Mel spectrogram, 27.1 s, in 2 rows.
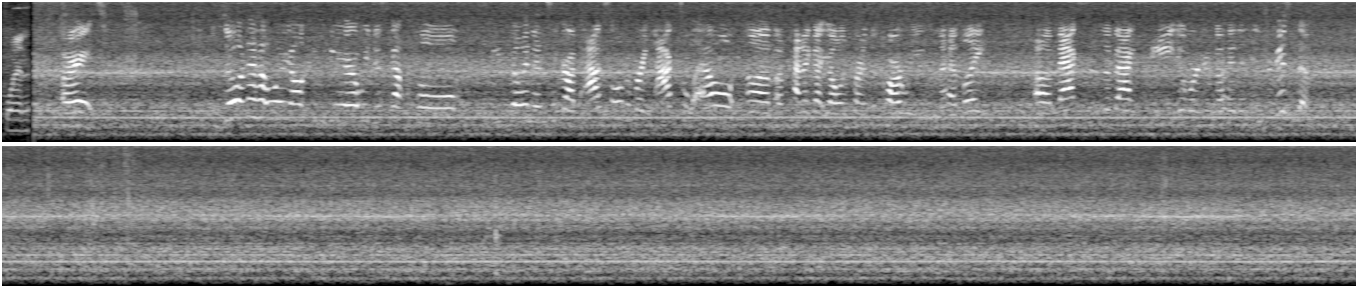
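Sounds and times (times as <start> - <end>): car engine idling: 0.0 - 19.5.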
